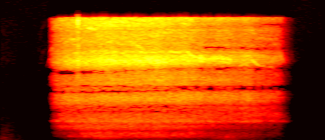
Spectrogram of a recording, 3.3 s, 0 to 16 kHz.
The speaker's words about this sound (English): Let's try this 5 times. Breathing in,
